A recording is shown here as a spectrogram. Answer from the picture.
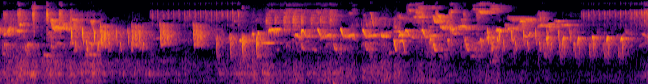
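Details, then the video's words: Sunset trills from a nightingale: an energetic, almost continuous medley of high chirps, whistled slurs and rattling repeated notes, loud throughout with only brief dips. "Пение соловья на закате, соловьиные трели"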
